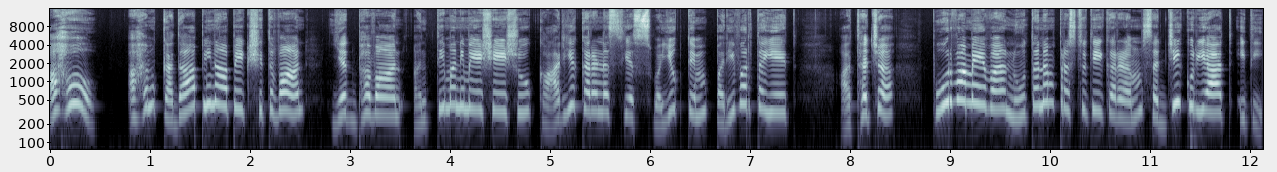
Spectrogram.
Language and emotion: Sanskrit, surprised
